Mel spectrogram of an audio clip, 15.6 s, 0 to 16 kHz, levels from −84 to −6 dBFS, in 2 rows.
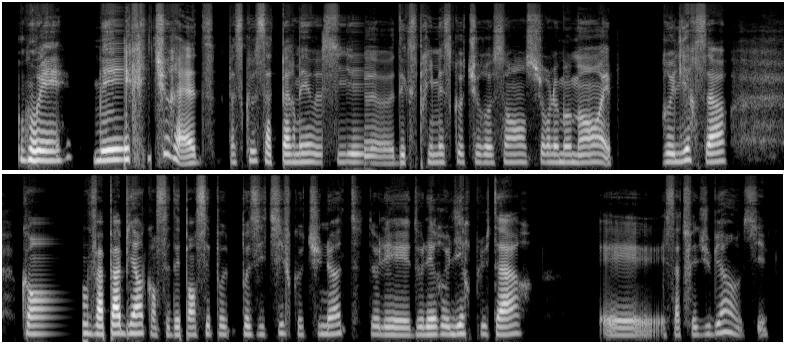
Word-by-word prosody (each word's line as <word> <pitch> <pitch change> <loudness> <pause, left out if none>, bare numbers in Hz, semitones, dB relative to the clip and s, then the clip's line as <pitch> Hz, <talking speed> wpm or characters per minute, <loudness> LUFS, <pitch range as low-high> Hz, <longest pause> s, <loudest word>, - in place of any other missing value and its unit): Ouais, 215 -1 +7 0.3
mais 220 +2 +8
l'écriture 265 +8 +3
aide 155 +3 +4 0.2
parce 175 -1 -6
que 215 - -5
ça 185 -4 0
te - - -43
permet 180 +1 +1
aussi, 180 0 -4
heu, 150 -1 -6
d'exprimer 170 +2 -5
ce 175 - -6
que - - -11
tu 180 0 -4
ressens 175 +1 -4
sur 180 +1 -1
le 175 0 -1
moment 175 +1 0
et - - 0 0.5
relire 185 +5 0
ça 185 +2 +3 0.8
quand 180 0 -2
on 200 - -3
va 180 -2 +5
pas 190 +1 +9
bien, 195 +1 +3
quand 170 -4 -8
c'est 165 +2 -5
des 165 - -2
pensées 165 +2 -2
po 175 - -9 0.2
positives 175 +2 -6
que 170 - -13
tu 180 +2 -6
notes 185 +2 -5
de 175 - -7
les 165 -2 -2
de 170 - -6
les 170 0 +2
relire 180 +2 -2
plus 180 - -11
tard 175 +3 +1 0.7
et 155 - -5
ça 155 0 -7
te - - -8
fait 165 - -8
du 175 +2 -11
bien 210 +1 -5
aussi. - - -13
180 Hz, 190 wpm, -24 LUFS, 170-190 Hz, 0.8 s, pas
